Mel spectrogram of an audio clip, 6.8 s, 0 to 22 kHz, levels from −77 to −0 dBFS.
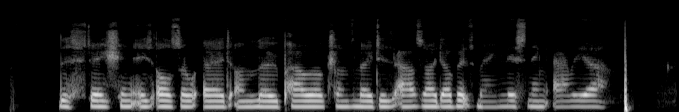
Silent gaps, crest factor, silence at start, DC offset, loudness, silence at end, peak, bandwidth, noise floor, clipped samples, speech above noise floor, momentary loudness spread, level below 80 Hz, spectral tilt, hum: none; 20 dB; 0.6 s; under 0.1%; -20 LUFS; 0.5 s; 0 dBFS; 9.4 kHz; -57 dBFS; under 0.1%; 37 dB; 7 LU; -42 dBFS; -8 dB/octave; none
